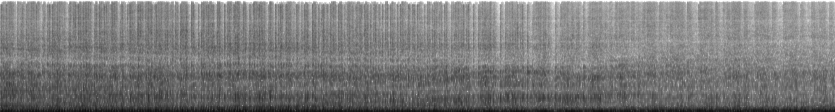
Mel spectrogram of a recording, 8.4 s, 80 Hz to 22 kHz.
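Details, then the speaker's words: Shelby V8 on E85 with GBA long-tube headers, off-road X-pipe and Magnaflow axle-backs, repaired after nearly two years off the road with motor issues. A deep, steady idle burble, firing even with no misses or knocks: healthy. "so there you have it pretty much it sounds good runs good"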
